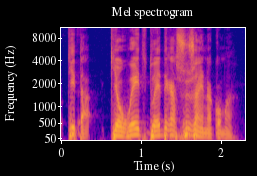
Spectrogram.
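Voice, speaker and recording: Animated man on a sports podcast. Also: on the high side, dry recording, clean studio sound. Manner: animated, emphatic, quick swings in loudness. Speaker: podcast host. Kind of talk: casual sports chat.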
